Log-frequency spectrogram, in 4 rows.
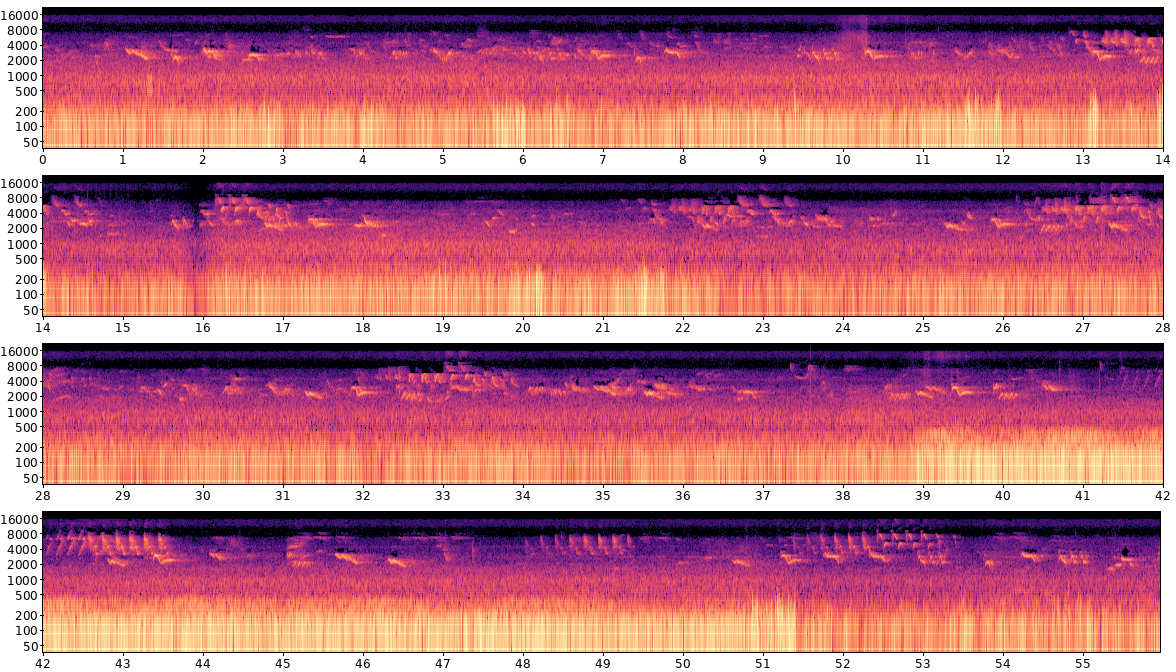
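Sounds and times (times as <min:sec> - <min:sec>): songbirds chirping and singing: 0:00.0 - 0:55.9
low rumble: 0:38.4 - 0:52.0.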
